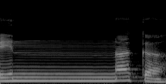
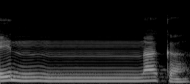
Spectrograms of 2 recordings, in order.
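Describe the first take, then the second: No difference in how they are said.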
